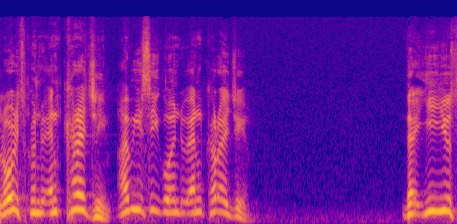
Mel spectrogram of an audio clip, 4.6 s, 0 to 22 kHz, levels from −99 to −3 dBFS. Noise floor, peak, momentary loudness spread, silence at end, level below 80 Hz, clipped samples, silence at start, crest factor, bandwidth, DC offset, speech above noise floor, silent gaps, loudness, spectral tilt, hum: -67 dBFS; -6 dBFS; 7 LU; 0 s; -62 dBFS; under 0.1%; 0 s; 20 dB; 16 kHz; under 0.1%; 43 dB; none; -25 LUFS; -5 dB/octave; none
